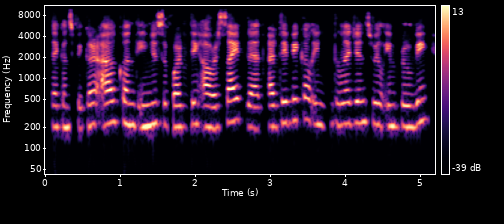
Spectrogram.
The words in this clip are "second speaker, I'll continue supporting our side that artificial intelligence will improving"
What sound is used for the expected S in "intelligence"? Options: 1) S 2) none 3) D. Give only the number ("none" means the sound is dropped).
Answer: 1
